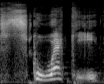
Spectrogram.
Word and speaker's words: Squecky: Yes, I spelled it like that on purpose. It is pronounced Squecky.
